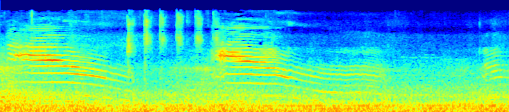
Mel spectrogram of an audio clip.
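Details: Young female kitten, scared after her mother cat left, cries with two long, clear meows that slide downward, some faint clicking between them and low background noise throughout.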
